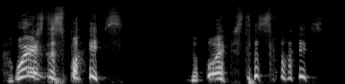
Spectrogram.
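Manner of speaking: play-acted, very high, demanding yell. Retelling someone yelling at the chef: imitating someone yelling. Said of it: "yelling at the chef".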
